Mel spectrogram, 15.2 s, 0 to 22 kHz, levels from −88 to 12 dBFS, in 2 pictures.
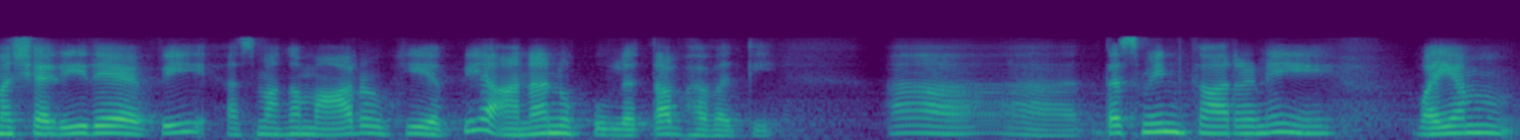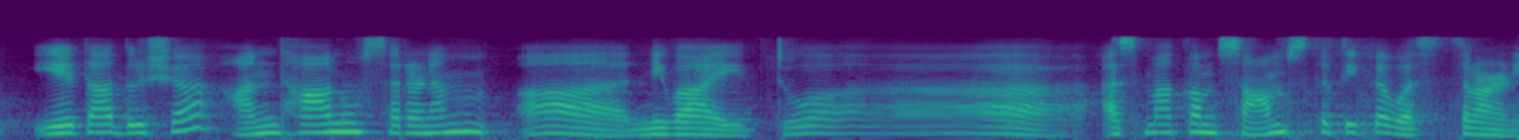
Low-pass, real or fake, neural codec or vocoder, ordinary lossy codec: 7.2 kHz; fake; codec, 16 kHz, about 1 kbps, DyCAST, with the encoder's durations; AAC, 48 kbps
